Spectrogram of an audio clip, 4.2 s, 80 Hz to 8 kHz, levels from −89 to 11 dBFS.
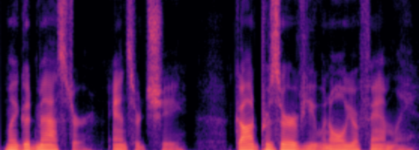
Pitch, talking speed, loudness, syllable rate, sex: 100 Hz, 170 wpm, -19 LUFS, 5.4 syllables/s, male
